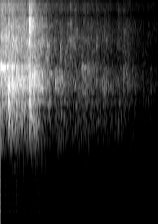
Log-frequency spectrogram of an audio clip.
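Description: A high steady tone that cuts off right at the start, then a soft hiss of noise in the hall that fades away within about a second, leaving near silence.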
